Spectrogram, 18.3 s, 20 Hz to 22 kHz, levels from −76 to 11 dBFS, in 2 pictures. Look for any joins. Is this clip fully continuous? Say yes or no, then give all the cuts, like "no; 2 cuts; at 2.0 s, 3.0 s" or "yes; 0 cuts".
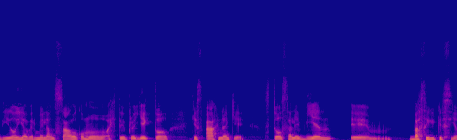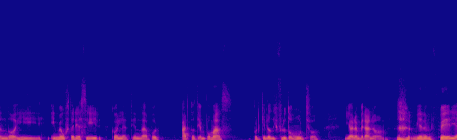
no; 1 cut; at 11.3 s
